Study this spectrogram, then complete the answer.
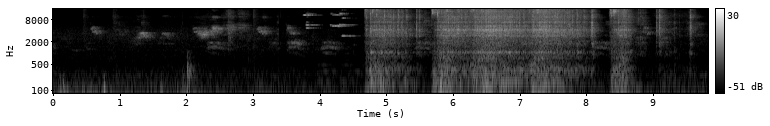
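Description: A sewing machine stitching the shoulder seam of a simple blouse, with short intermittent bursts of stitching that turn into a longer continuous run, loud and close, with a crow cawing faintly in the background.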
